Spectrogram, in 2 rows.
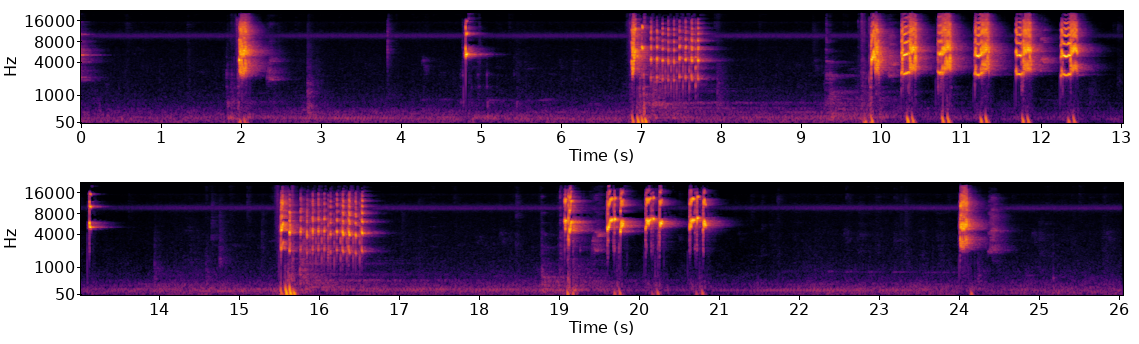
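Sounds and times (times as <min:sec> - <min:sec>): lovebird chattering: 0:06.9 - 0:07.9, 0:09.9 - 0:12.6, 0:15.6 - 0:16.8, 0:19.1 - 0:21.0, 0:24.0 - 0:24.5
lovebird shrill calls: 0:06.9 - 0:07.9, 0:09.9 - 0:12.6, 0:15.5 - 0:16.8, 0:19.1 - 0:21.0, 0:24.0 - 0:24.6.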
